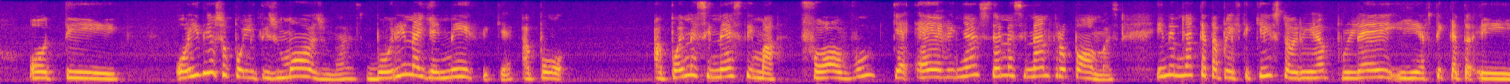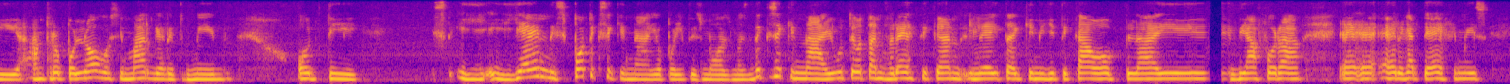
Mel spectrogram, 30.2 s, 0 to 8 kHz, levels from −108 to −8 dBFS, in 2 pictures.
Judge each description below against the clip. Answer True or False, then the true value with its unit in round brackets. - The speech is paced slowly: True (105 wpm)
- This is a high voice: True (200 Hz)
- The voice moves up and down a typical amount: True (4.3 semitones)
